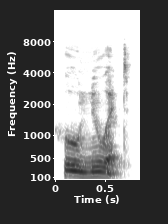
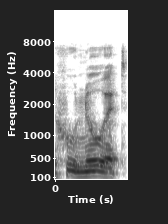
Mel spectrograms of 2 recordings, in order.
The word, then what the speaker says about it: Hoonuit: And you'll find out some skills through a tool on Rapid Identity called Who Knew It? And that is spelled HOONUIT. And Who Knew It is this little infinity icon.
